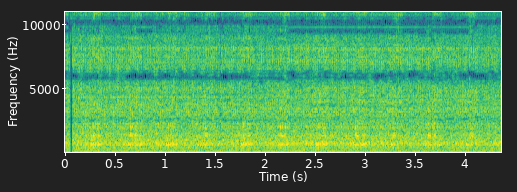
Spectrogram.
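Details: Mercedes-Benz M278/M276 petrol engine at idle with a fuel bleeding issue: light steady ticking about three per second; abnormal tick, cause suspected but not confirmed.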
